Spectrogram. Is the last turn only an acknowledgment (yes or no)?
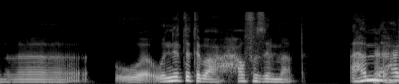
yes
